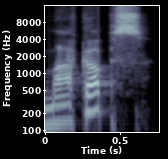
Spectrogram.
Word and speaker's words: Moqups: A great software program is called Mockups, but it's spelled, as you can see, Moqups.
